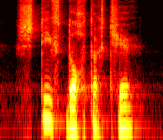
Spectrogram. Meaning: diminutive of stiefdochter
- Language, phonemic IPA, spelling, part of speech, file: Dutch, /ˈˈstivdɔxtərcə/, stiefdochtertje, noun, Nl-stiefdochtertje.ogg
